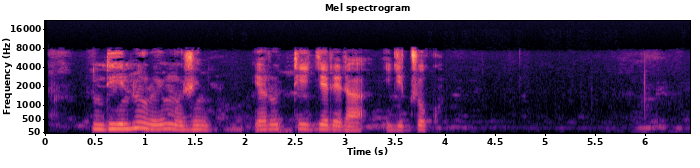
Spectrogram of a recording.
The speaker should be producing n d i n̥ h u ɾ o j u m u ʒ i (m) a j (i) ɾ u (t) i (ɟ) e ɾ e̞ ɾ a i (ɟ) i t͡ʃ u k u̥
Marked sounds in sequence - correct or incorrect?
incorrect, incorrect, correct, correct, correct

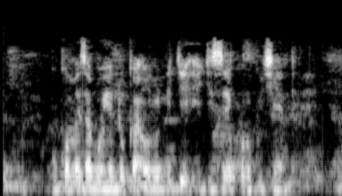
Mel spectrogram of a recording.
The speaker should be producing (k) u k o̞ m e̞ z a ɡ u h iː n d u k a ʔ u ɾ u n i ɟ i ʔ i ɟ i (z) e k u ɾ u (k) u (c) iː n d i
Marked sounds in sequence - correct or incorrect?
incorrect, incorrect, correct, correct

